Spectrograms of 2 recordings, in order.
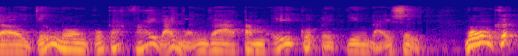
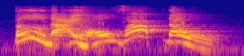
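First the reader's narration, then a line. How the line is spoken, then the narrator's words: Old man's deep shout. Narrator (Vietnamese): lão trầm giọng quát lên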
